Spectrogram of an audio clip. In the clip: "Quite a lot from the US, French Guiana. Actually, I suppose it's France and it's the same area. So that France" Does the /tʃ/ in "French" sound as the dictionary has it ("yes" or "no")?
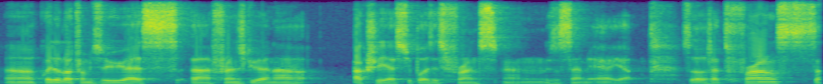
no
